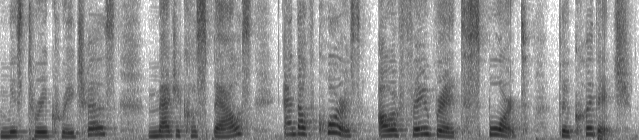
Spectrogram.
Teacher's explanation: our favorite sports quidditch now i like the tone you had rising tone after each item in the series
